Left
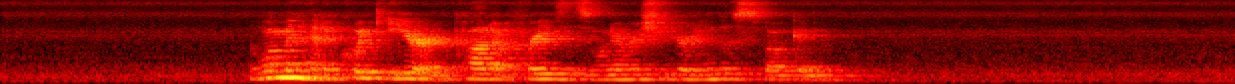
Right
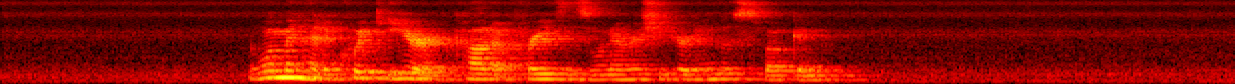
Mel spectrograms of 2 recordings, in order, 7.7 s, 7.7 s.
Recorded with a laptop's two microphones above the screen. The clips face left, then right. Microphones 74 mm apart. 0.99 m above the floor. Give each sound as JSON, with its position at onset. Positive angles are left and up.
{"t": 1.6, "sound": "a woman speaking", "side_deg": -25, "distance_m": 0.8}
